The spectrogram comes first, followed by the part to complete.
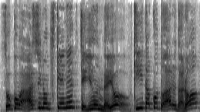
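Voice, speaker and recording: A woman voicing a bossy, exasperated rabbit character who talks in rough boyish speech and scolds his partner in a comedy skit. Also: high-pitched, big pitch swings, moderate pace. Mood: scolding, exasperated. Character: gruff bossy rabbit guy, exasperated straight man.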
